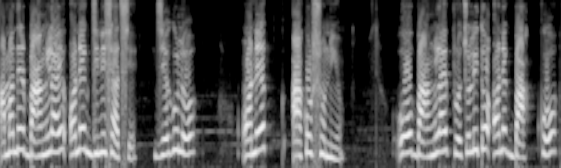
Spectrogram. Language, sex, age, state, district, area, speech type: Bengali, female, 18-30, West Bengal, South 24 Parganas, rural, spontaneous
